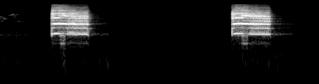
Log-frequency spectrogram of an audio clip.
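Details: Blue jay (Cyanocitta cristata), jay call.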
